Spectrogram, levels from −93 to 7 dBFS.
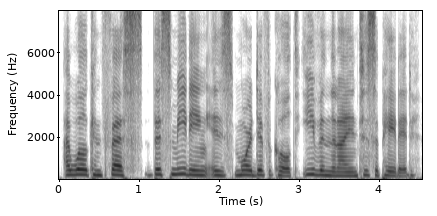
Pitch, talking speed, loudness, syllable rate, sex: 210 Hz, 160 wpm, -19 LUFS, 4.9 syllables/s, female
